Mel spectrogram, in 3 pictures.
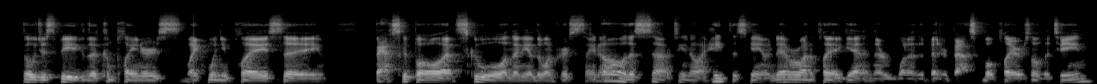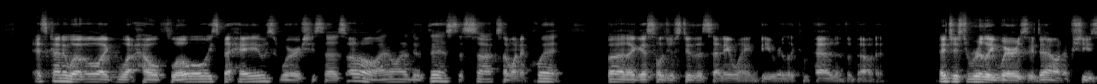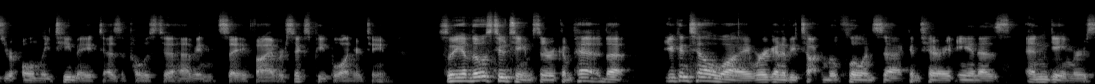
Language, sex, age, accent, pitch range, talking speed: English, male, 20-39, American, 100-130 Hz, 255 wpm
